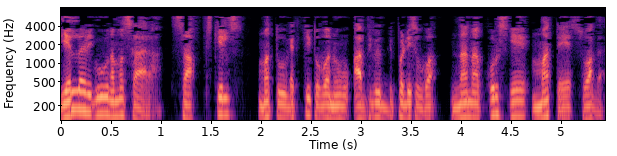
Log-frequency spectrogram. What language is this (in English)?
Kannada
